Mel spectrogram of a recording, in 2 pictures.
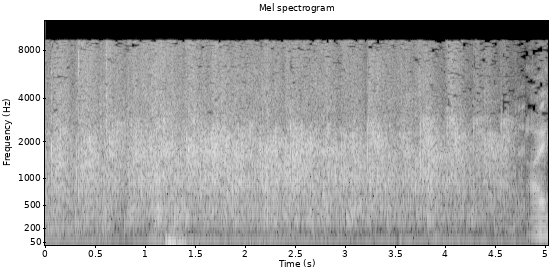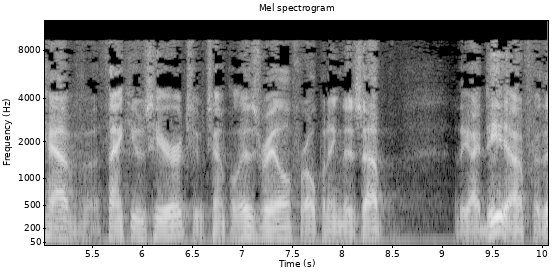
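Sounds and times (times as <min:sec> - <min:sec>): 
audience applause: 0:00.0 - 0:04.8
speech: 0:04.9 - 0:08.5, 0:09.1 - 0:10.0.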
